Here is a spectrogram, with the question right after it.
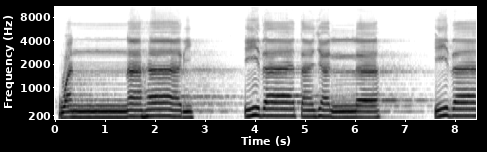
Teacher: huruf dza dipanjangkan dua harakat karena di depannya terdapat Alif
